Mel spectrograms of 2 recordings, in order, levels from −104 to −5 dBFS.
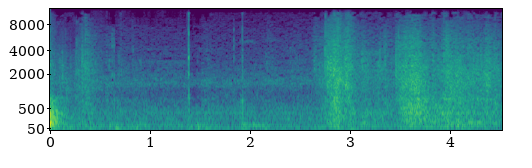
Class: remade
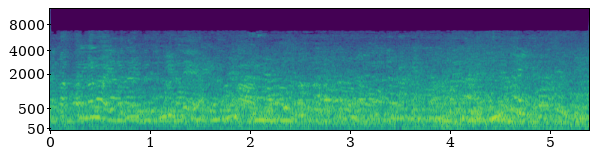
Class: recorded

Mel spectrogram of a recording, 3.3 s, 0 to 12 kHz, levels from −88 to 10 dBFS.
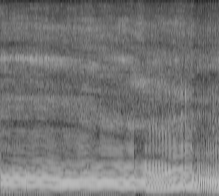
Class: recorded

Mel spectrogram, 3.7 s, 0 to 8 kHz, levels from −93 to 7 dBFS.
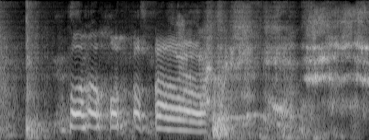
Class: remade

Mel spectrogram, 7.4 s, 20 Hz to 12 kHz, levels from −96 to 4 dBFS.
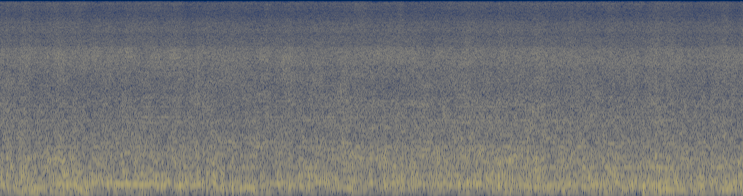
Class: remade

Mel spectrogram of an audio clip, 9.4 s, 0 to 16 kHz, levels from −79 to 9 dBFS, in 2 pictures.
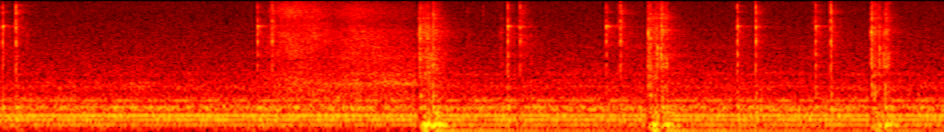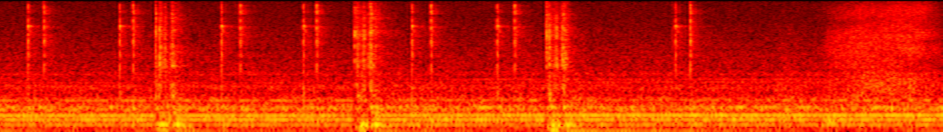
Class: recorded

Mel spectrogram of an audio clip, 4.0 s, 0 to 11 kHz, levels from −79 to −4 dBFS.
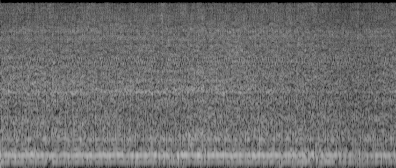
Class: remade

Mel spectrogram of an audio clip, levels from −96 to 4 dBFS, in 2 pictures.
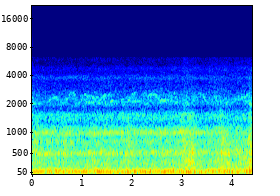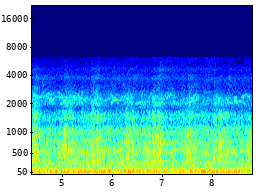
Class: recorded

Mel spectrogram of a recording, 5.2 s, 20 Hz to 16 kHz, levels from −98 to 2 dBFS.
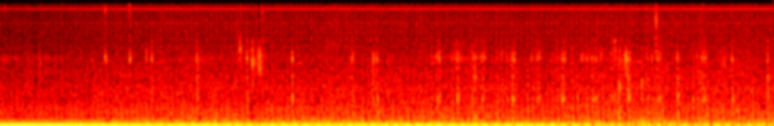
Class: recorded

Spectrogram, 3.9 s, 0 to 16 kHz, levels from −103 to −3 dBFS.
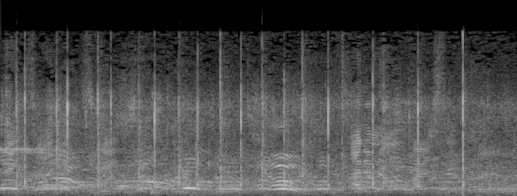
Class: recorded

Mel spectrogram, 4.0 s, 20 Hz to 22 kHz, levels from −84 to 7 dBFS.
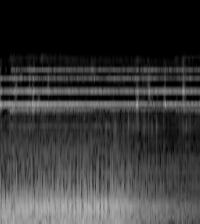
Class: remade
